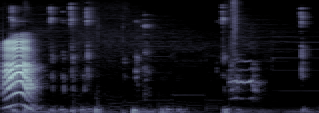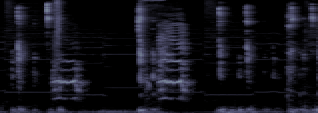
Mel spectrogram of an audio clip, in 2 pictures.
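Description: Short electronic game sound effects chirp and blip repeatedly.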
